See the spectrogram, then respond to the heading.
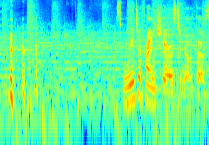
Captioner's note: laughs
